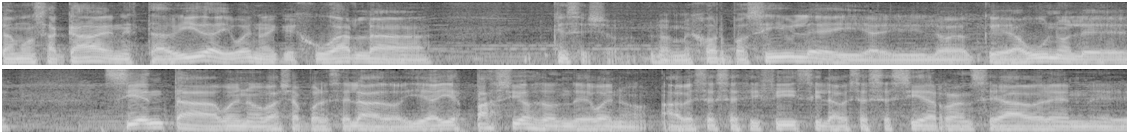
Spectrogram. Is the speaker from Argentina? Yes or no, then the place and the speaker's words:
yes; Buenos Aires, Argentina; now in Colón, Argentina; Yo soy de Buenos Aires, hace 4 años que vivo en Colón.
